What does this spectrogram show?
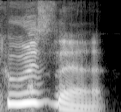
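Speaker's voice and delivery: imitating a support agent who doesn't know his boss; mock clueless question. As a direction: play the agent as baffled.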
